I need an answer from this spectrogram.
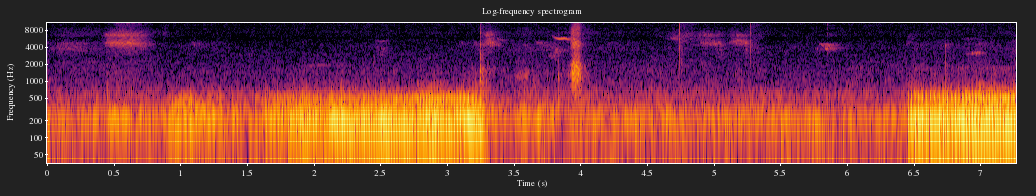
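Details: Pug playing, giving low, soft growling rumbles in two long stretches separated by a quieter pause with faint clicks and handling noises.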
